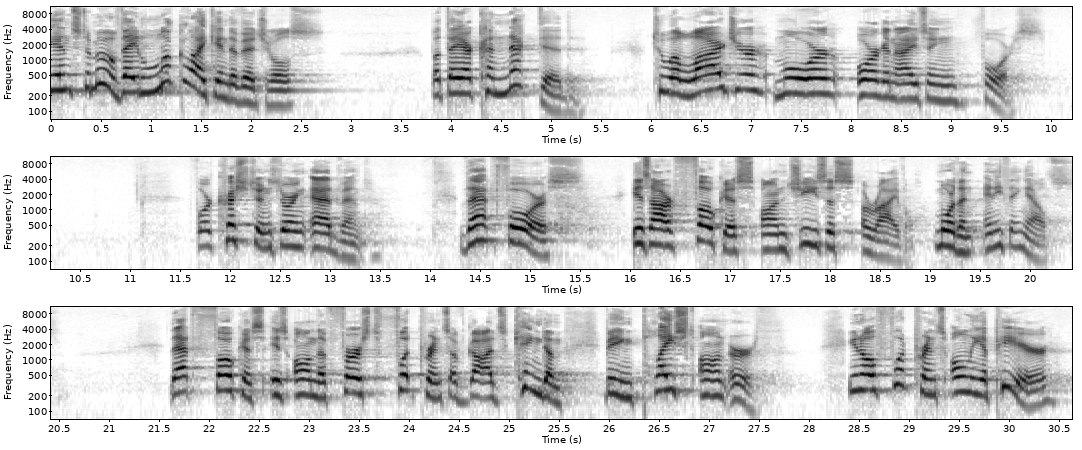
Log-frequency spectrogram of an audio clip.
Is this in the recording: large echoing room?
yes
